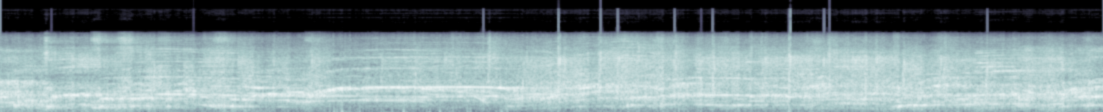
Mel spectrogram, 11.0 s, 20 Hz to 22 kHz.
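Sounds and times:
audience talking: 0:00.0 - 0:11.0.

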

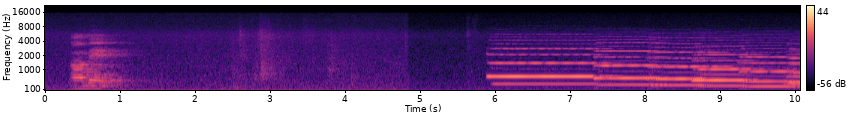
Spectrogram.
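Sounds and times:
organ chord: 0:05.9 - 0:10.0.

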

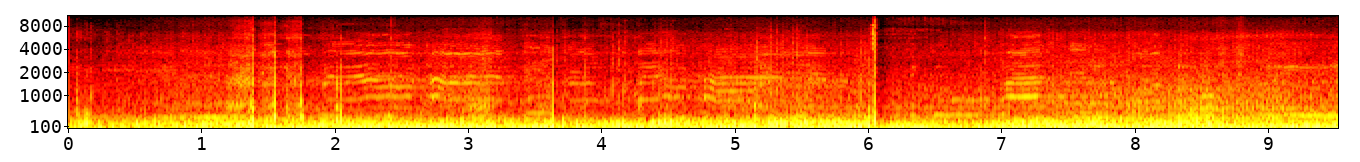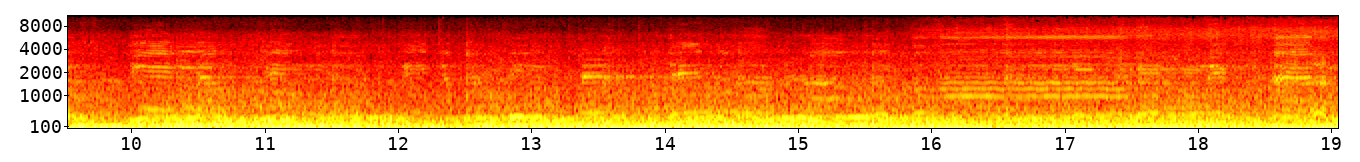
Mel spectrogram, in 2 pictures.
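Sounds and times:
vehicle engine low rumble: 0:00.0 - 0:19.0.

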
